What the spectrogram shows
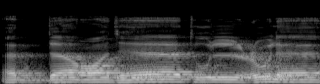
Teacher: ഈ പദത്തിൽ റായിന് മാത്രം തഫ്ഖീം വരുന്നു, മറ്റക്ഷരങ്ങൾക്കൊന്നും തഫ്ഖീം വരുന്നില്ല, എല്ലാറ്റിനും തർക്കീഖാണ് എന്നതും പ്രത്യേകം ശ്രദ്ധിക്കുക.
